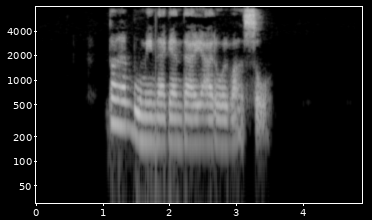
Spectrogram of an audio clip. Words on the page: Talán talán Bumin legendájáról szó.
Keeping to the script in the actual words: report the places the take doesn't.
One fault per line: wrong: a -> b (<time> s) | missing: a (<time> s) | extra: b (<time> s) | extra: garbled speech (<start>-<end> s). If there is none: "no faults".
missing: talán (1.4 s)
extra: van (2.9 s)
